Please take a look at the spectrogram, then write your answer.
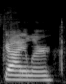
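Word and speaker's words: Schuyler: It's Skylar. I know it's written Schuler, but it's pronounced Skylar because it's for Hamilton's wife.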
